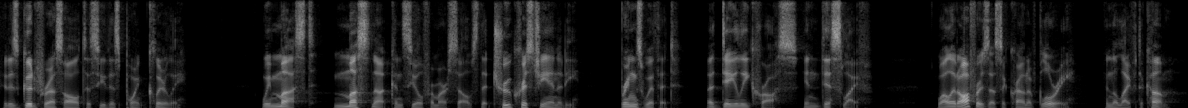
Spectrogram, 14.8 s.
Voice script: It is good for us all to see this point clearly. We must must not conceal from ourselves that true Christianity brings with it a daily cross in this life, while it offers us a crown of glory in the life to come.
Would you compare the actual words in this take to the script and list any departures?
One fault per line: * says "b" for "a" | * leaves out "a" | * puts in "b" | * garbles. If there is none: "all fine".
all fine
